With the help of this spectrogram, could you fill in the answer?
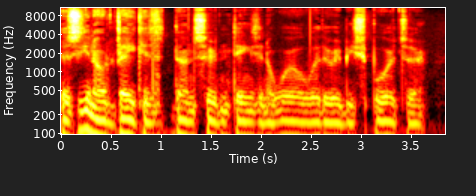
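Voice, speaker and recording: Quietly and at a moderate pace, a man speaks in a very deep, low, somewhat breathy voice. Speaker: religious teacher. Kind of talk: religious lesson. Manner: quiet, low volume; halting.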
